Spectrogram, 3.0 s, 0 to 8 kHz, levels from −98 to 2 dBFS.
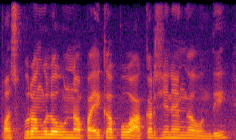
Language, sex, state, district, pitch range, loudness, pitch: Telugu, male, Telangana, Hyderabad, 145-165 Hz, -17 LUFS, 155 Hz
